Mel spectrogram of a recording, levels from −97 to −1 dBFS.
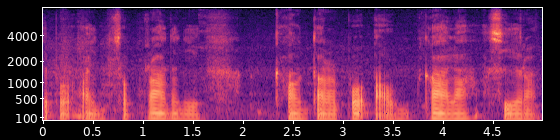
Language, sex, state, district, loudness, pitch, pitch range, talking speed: Mizo, male, Mizoram, Aizawl, -23 LUFS, 85 Hz, 80-85 Hz, 155 wpm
